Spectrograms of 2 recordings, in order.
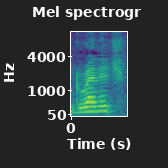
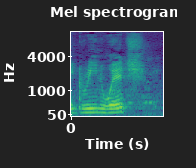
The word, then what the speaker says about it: Greenwich: published murder in greenwich i'm saying greenwich because everybody would make fun of me if i say green witch but why do they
